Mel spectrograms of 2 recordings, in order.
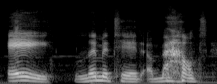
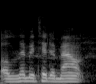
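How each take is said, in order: First: It is said slowly and deliberately. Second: It is said at a normal speaking pace.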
